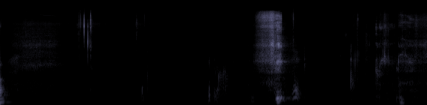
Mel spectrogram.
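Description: A man sips and swallows a drink.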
